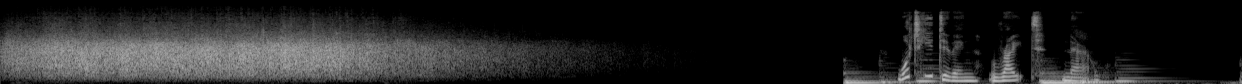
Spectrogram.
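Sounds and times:
audience applause: 0:00.0 - 0:07.0
speech: 0:09.0 - 0:11.2.

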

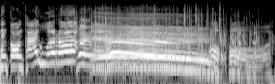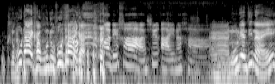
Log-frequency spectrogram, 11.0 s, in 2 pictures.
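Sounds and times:
speech: 0:00.0 - 0:11.0
welcoming cheers: 0:01.4 - 0:06.0
scattered clapping from a small group: 0:01.6 - 0:06.1, 0:10.8 - 0:11.0
laughter: 0:01.6 - 0:07.8.

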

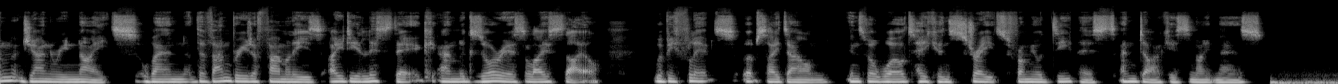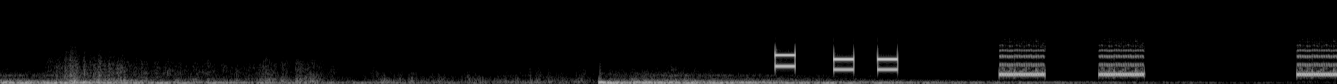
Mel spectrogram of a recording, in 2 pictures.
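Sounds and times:
speech: 0:00.0 - 0:13.0
low rumbling wind-like noise: 0:12.6 - 0:26.3
telephone ringing tone: 0:23.4 - 0:23.8, 0:24.4 - 0:24.8, 0:26.4 - 0:26.7.

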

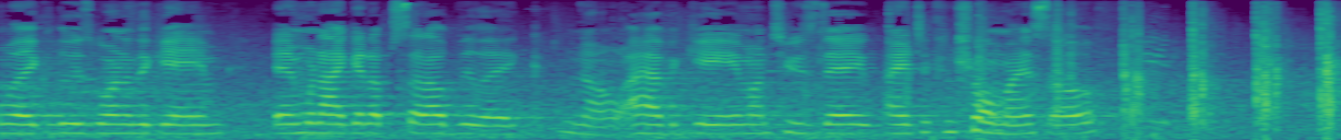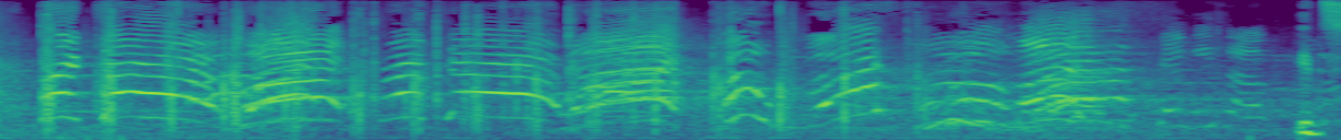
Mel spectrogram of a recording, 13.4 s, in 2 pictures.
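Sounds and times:
speech: 0:00.0 - 0:05.8, 0:13.2 - 0:13.3
hands clapping: 0:04.9 - 0:11.4
young voices shouting a basketball team cheer: 0:09.0 - 0:12.8.

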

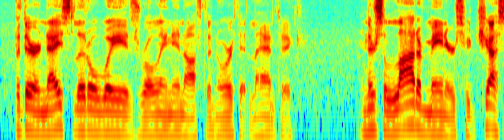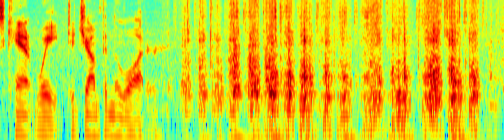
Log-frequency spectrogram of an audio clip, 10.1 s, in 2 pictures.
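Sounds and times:
speech: 0:00.2 - 0:10.0
wax rubbed onto a surfboard: 0:06.7 - 0:10.0.

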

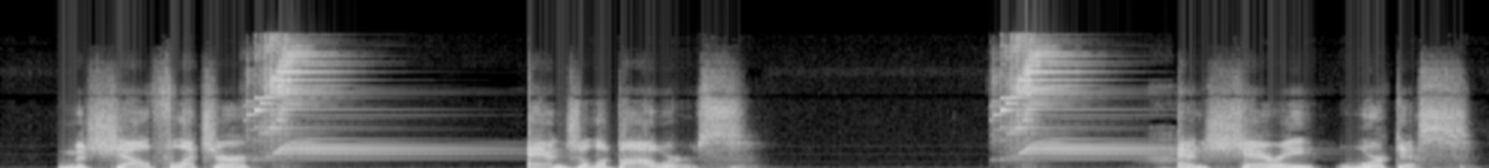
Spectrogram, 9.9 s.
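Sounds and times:
speech: 0:00.4 - 0:02.0, 0:03.7 - 0:05.1, 0:07.8 - 0:09.8
twinkling chime sound effect: 0:01.7 - 0:03.5, 0:06.6 - 0:08.5.

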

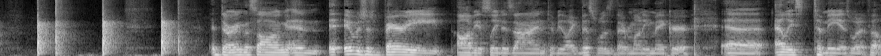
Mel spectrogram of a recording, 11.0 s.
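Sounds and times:
hand claps imitating pop-song claps: 0:00.0 - 0:02.4
speech: 0:02.6 - 0:10.9.

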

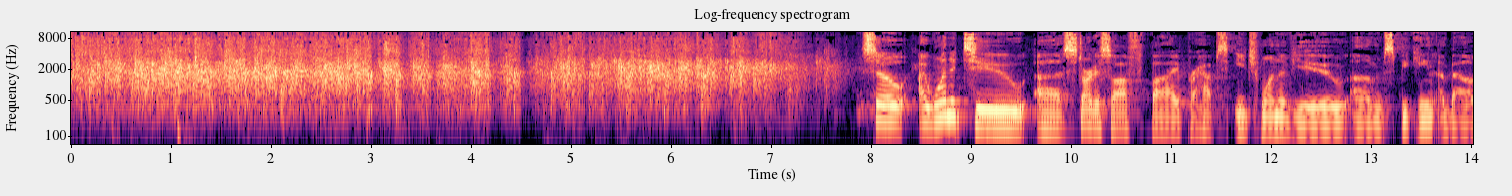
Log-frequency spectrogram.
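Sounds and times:
audience applause for panelists: 0:00.0 - 0:07.8
speech: 0:08.0 - 0:14.0.

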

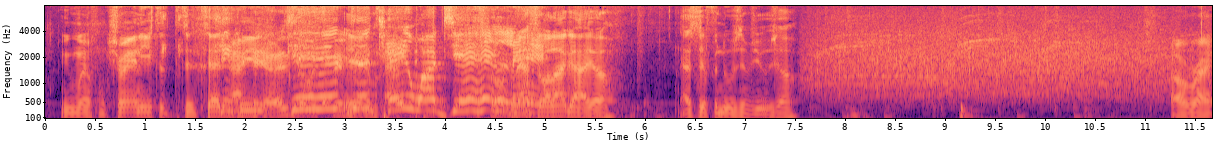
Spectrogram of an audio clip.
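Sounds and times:
speech: 0:00.2 - 0:05.8, 0:06.4 - 0:08.2, 0:11.3 - 0:11.6
hand claps in the studio: 0:07.6 - 0:11.6.

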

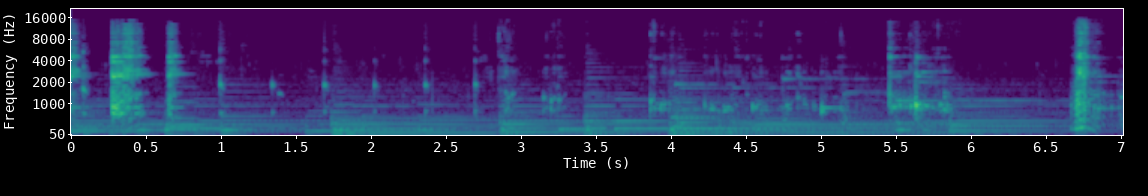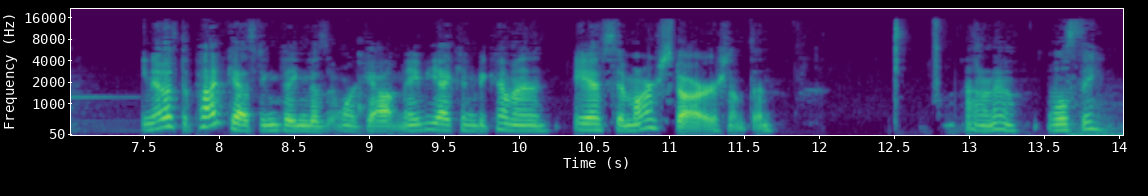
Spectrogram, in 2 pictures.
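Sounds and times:
wine being poured into a glass: 0:02.3 - 0:06.0
speech: 0:07.5 - 0:11.8, 0:12.8 - 0:14.0.

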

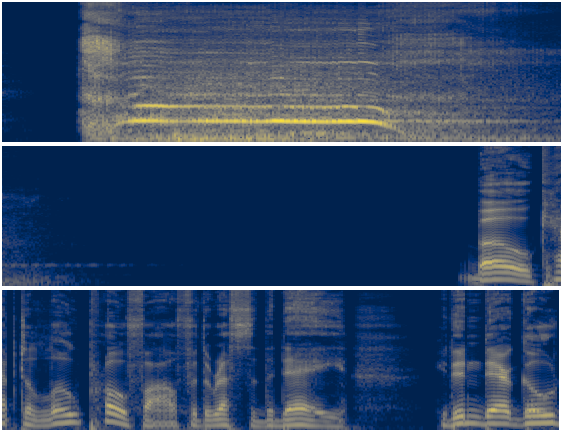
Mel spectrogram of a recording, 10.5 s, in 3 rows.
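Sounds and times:
dinosaur roaring: 0:00.5 - 0:03.9
speech: 0:06.5 - 0:10.4.

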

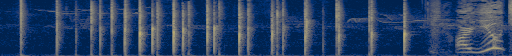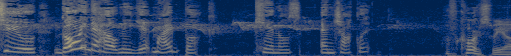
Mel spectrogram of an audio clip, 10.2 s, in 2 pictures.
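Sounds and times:
hands clapping in applause: 0:00.2 - 0:03.8
speech: 0:04.6 - 0:08.9, 0:09.6 - 0:10.2.

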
